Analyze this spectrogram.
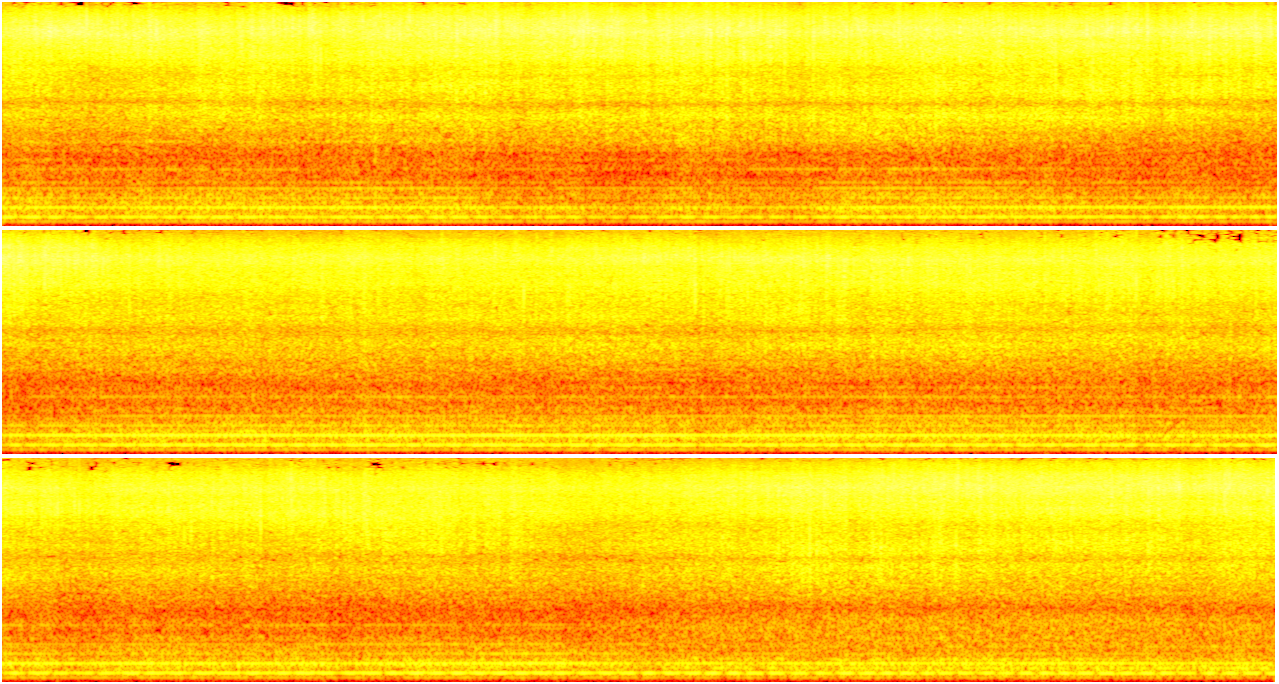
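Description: Hazelnut harvesting machinery running steadily: a constant engine hum under a broad rushing noise.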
